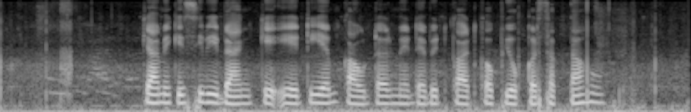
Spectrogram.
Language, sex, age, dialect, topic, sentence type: Hindi, female, 25-30, Marwari Dhudhari, banking, question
